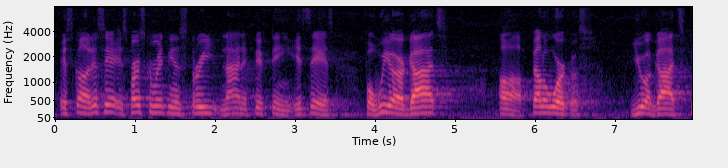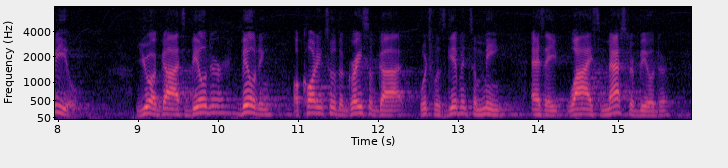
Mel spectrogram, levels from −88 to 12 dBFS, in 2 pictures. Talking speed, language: 155 wpm, English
